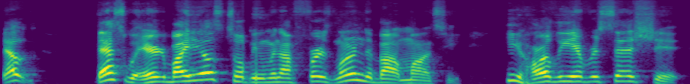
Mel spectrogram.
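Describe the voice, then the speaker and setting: A man in a furious streaming rant, loud and profane, taunting his targets. His voice sits high for a man, and he keeps up a relentless, mocking push. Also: fairly quick. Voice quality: deep voice in his own view. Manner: profane, loud, taunting, mocks others' monotone. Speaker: streamer in a played clip. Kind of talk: angry rant.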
